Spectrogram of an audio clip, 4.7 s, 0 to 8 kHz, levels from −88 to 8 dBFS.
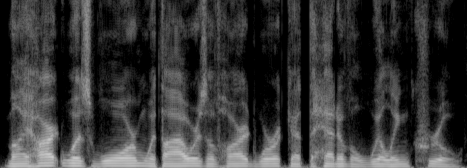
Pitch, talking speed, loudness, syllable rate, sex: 110 Hz, 205 wpm, -19 LUFS, 3.7 syllables/s, male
